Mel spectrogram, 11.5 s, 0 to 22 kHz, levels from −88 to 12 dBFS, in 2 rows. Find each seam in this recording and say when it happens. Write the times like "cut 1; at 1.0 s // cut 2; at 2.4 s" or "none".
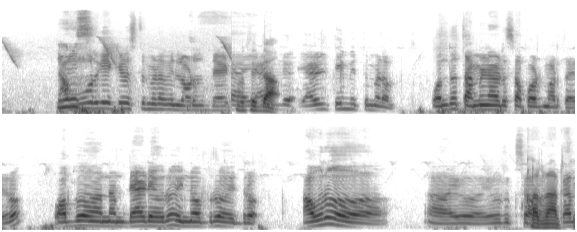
cut 1; at 2.4 s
